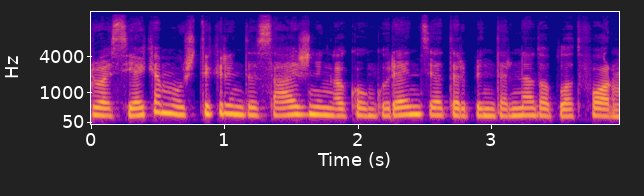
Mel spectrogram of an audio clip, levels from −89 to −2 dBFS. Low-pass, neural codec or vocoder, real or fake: 14.4 kHz; none; real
